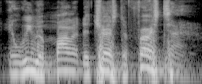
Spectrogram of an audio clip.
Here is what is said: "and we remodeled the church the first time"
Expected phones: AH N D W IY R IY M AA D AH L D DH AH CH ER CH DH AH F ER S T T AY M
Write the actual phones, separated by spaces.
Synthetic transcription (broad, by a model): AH N W IY W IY M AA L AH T DH AH CH ER CH DH AH F ER S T T AY M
